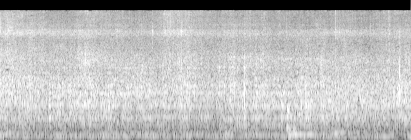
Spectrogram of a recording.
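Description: Plum pickle with hard lumps of jaggery sizzles steadily in a wok while being stirred, a close, continuous frying hiss with faint scraping of the spoon and no talking.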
